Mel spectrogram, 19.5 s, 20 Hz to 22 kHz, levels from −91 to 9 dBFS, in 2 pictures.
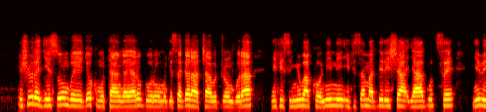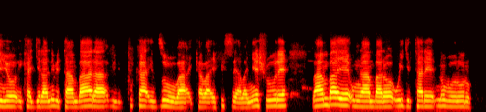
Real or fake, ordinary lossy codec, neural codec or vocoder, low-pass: real; Opus, 24 kbps; none; 7.2 kHz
